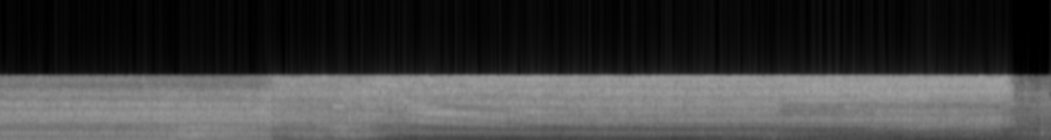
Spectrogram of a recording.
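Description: Automatic foil cutting and separation machine with pneumatic heads running: a steady hum with a constant tone under a broad hiss of air. A little under three seconds in, the lower rumble drops away, leaving the tone and the hiss.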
